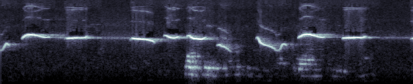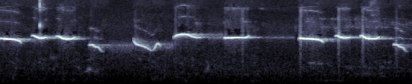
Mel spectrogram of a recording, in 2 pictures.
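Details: Yellow-backed Oriole (Icterus chrysater) from the Antioquian mountains, a local dialect song: clear, fluted whistles in short phrases of level notes and down-slurs, repeated every few seconds; brief low murmur early on.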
